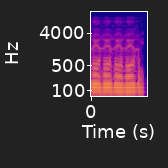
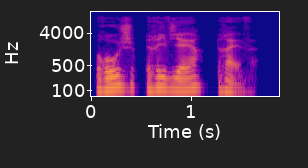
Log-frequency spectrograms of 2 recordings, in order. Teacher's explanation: comment les prononcer correctement le son r C'est un son gutural produit au fond de la gorge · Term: son guttural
